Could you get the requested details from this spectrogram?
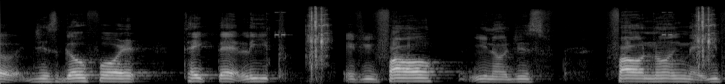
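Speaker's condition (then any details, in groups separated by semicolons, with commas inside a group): Cerebral palsy; affects mobility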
